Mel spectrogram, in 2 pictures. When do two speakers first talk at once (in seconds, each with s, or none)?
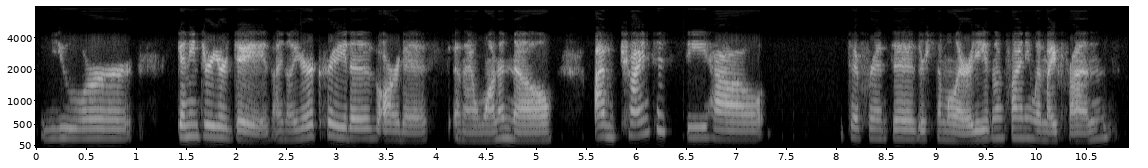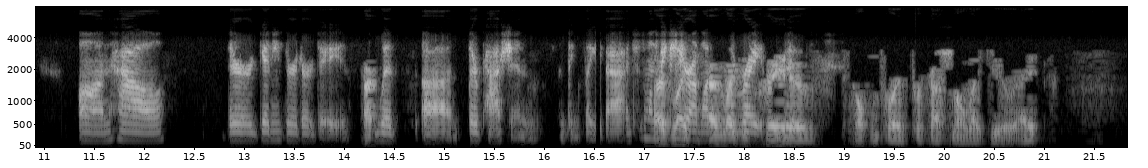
17.1 s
